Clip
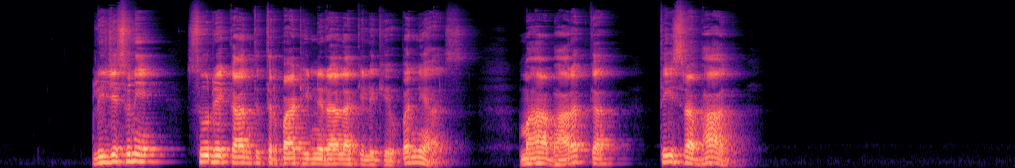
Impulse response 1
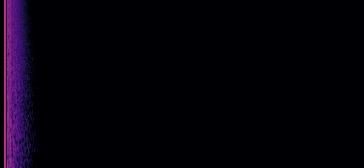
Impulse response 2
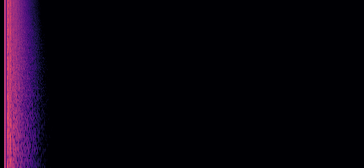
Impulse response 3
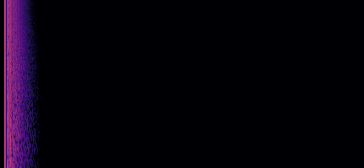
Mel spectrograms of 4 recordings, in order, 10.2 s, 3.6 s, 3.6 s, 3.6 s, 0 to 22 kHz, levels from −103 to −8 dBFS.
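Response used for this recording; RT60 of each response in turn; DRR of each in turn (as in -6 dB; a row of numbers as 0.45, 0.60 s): 1; 0.45, 0.45, 0.45 s; 5.5, -8.5, -1.0 dB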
